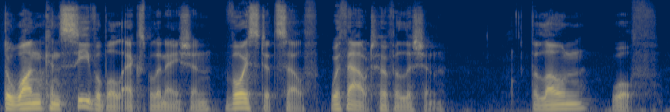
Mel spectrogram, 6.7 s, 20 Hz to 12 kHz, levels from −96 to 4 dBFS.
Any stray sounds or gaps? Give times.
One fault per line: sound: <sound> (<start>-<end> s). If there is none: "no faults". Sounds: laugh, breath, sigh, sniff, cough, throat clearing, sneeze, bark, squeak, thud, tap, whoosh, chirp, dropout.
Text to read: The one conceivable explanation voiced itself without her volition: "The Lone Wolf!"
no faults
